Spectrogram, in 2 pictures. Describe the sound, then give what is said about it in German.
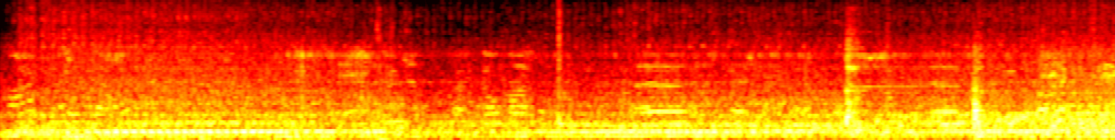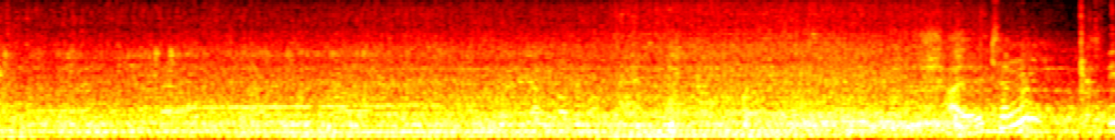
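A rail draisine built by the firm FKF of Frankfurt pulls off a turntable, its engine droning steadily and loudly, with occasional metallic clicks and clanks from the track and some muffled talk underneath. “So, wir stehen jetzt auf der Drehscheibe, fahren raus”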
